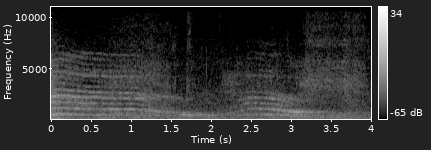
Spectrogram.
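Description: Near silence, with two faint, drawn-out pitched calls: one falling at the start, and a second that rises and then falls about two and a half seconds in.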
